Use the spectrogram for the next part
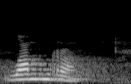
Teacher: Idhar syafawi adalah apabila mim sukun bertemu dengan semua huruf selain mim dan ba, maka wajib dibaca jelas wamro. Jangan sampai dibaca mendengung atau dibaca samar-samar wamro, itu salah. Idhar syafawi harus dibaca jelas wamro.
